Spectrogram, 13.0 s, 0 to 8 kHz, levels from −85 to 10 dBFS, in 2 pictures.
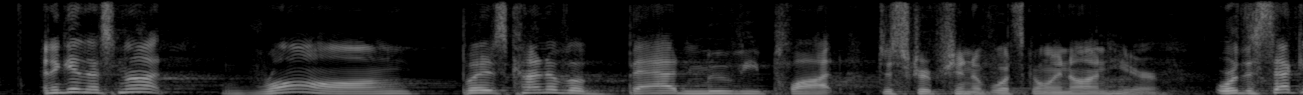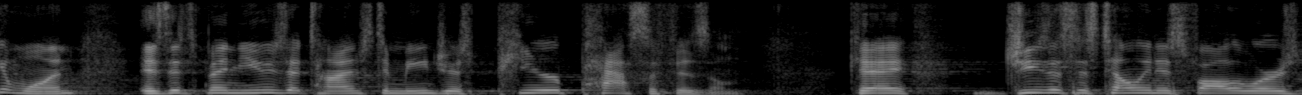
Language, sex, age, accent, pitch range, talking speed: English, male, 20-39, American, 160-210 Hz, 185 wpm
